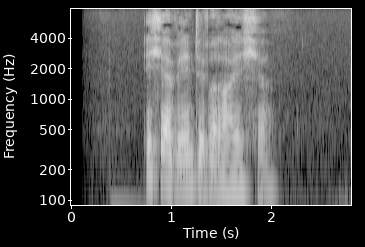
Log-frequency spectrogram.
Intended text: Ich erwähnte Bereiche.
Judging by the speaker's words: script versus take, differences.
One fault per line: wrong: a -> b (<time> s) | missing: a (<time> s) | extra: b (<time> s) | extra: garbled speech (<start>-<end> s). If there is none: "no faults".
no faults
